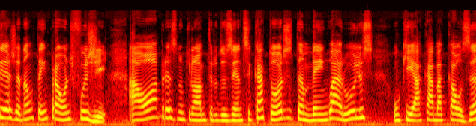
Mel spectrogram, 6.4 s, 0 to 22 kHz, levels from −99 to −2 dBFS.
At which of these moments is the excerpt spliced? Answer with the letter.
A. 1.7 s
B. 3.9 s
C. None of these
C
